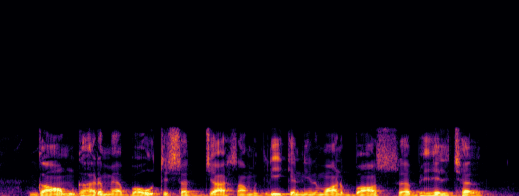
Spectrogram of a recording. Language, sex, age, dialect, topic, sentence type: Maithili, male, 60-100, Southern/Standard, agriculture, statement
